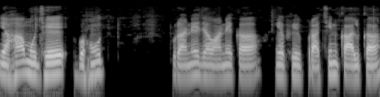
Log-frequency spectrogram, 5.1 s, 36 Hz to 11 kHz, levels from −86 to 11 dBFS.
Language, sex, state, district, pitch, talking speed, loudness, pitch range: Hindi, male, Chhattisgarh, Balrampur, 125 Hz, 140 wpm, -18 LUFS, 115-140 Hz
